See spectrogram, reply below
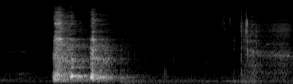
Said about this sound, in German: Ich muss mal mhm. kurz husten.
